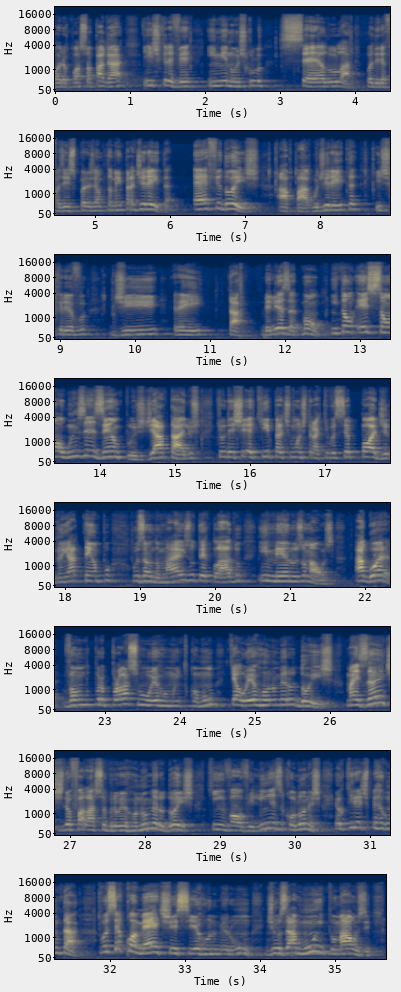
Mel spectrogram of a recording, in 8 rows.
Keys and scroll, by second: 6.4 F2, 26.9 ctrl+Page_Down, 31.7 ctrl+Page_Up.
